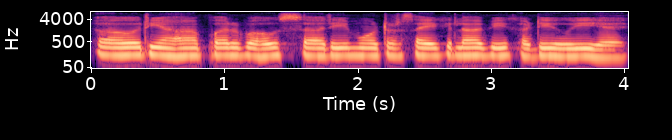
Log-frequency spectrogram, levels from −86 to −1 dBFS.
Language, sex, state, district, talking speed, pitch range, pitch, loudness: Hindi, male, Uttar Pradesh, Saharanpur, 150 wpm, 140-150 Hz, 145 Hz, -14 LUFS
